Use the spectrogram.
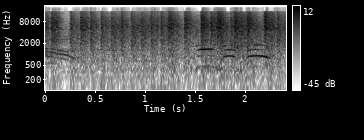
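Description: Continuous rapid gunfire from the GameCube game Battalion Wars, a loud, busy rattle of shots throughout, with faint tonal game sounds mixed in and no distinct gaps.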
